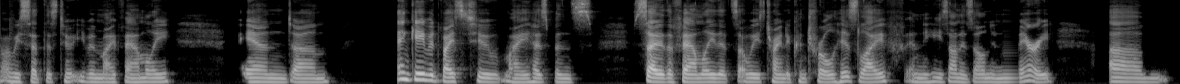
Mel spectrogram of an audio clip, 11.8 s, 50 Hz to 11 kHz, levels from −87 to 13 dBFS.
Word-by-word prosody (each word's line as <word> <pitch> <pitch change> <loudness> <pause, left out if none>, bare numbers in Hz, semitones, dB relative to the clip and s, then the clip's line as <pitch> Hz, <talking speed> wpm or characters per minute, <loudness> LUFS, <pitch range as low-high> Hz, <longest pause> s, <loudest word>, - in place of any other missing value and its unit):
always 155 -3 -1
said 150 -4 -2
this 150 -1 -5
to 155 - -3
even 150 -5 -3
my 145 0 -1
family, 150 +2 -1 0.7
and, 150 -2 +1
um, 145 +1 0 0.6
and 250 -1 +5
gave 235 -1 +8
advice 160 -6 +2
to 150 -4 0
my 145 0 -2
husband's 145 -1 -2 0.4
side 155 - +7
of 150 - +4
the 150 - +1
family 145 0 +3
that's 145 -1 -2
always 150 -1 0
trying 150 -1 -1
to - - -3
control 145 -1 -2
his 170 +3 -1
life 155 +3 0
and 150 -1 -4
he's 150 0 -4
on 160 -2 -1
his 140 -2 -5
own 150 0 -1
and 145 0 -3
married, 155 -3 0 0.6
um, 150 -3 -1
150 Hz, 175 wpm, -23 LUFS, 145-155 Hz, 0.7 s, gave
